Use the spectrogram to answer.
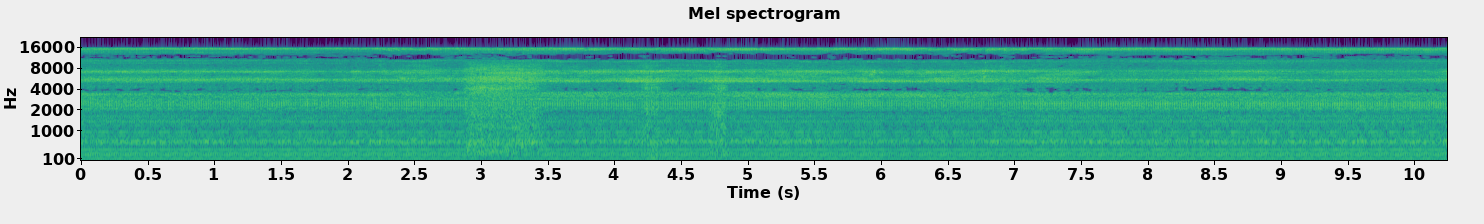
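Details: Nebulizer compressor running, delivering prescribed medication through a face mask attached to the medication cup: steady mechanical hum and buzz throughout, with a few faint knocks.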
